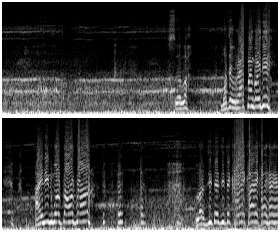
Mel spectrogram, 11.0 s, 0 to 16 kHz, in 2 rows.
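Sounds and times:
electric scooter motor whining: 0:00.0 - 0:11.0
road rumble: 0:00.0 - 0:11.0
wind noise on microphone: 0:00.0 - 0:11.0.

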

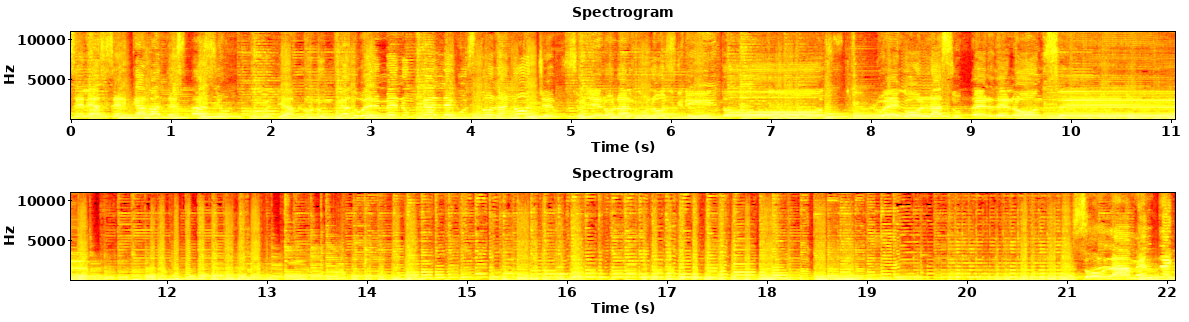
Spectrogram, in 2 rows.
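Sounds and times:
acoustic guitars picking fast melody: 0:00.0 - 0:22.0
pulsing bass line: 0:00.0 - 0:22.0.

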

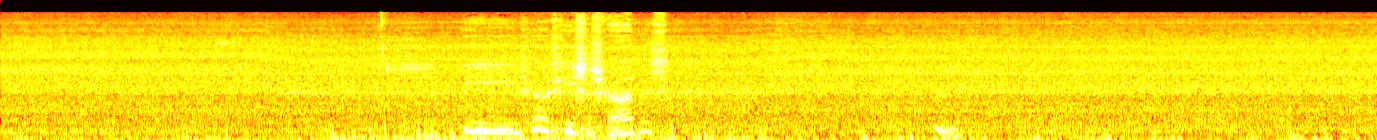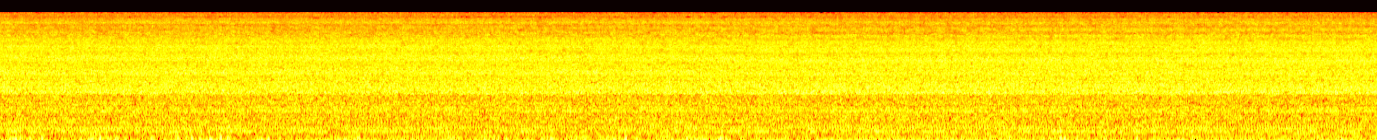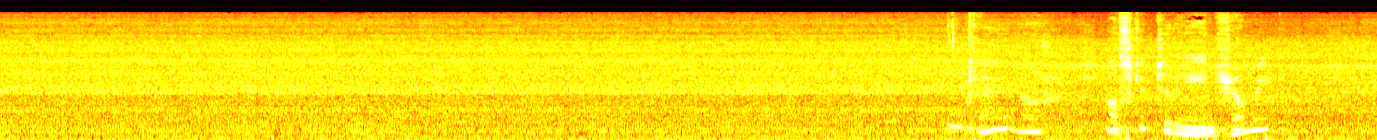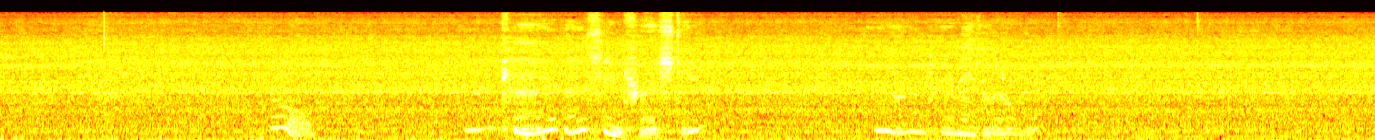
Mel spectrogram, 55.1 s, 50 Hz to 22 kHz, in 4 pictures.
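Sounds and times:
background hum and hiss: 0:00.0 - 0:55.0.

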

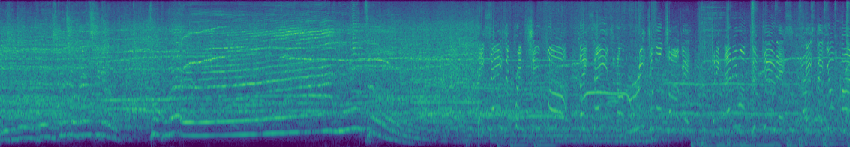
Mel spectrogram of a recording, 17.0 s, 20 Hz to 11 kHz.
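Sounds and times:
entrance music with heavy beat: 0:09.3 - 0:17.0
announcer calling into a microphone: 0:09.5 - 0:17.0.

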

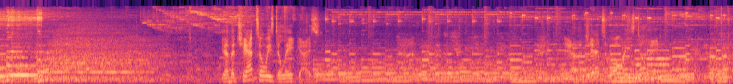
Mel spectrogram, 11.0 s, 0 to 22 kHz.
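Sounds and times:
slot machine win music: 0:04.4 - 0:11.0.

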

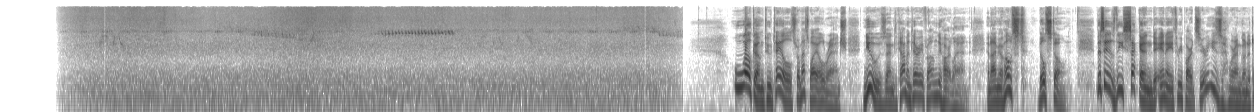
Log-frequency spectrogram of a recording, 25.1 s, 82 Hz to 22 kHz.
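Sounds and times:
faint chirps: 0:01.2 - 0:03.5, 0:04.2 - 0:13.7.

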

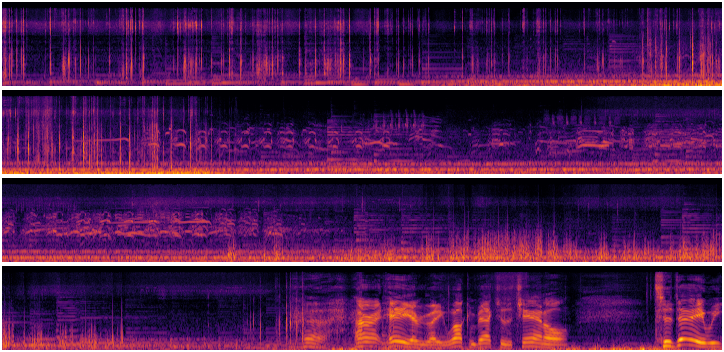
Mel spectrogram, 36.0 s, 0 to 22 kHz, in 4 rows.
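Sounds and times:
flock of waterbirds calling: 0:00.0 - 0:30.7
sustained music tone: 0:00.0 - 0:34.2
loud low rumble with clatter: 0:05.2 - 0:29.2.

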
